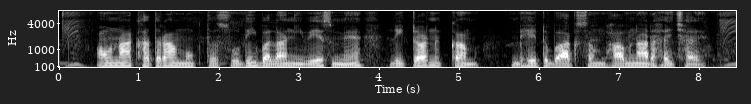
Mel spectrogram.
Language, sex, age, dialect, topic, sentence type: Maithili, male, 18-24, Bajjika, banking, statement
